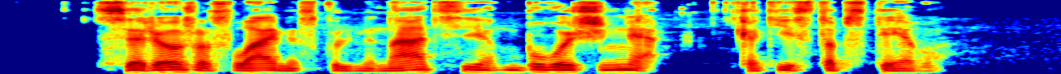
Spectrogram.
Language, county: Lithuanian, Vilnius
